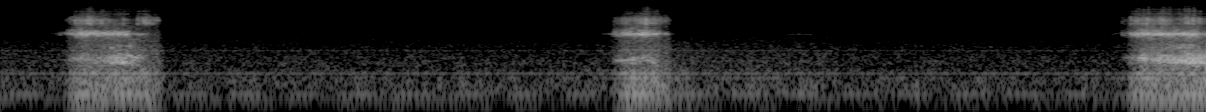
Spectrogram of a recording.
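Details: Light snoring from a girl: short, thin, hissing snorts at irregular intervals over a quiet room hum.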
